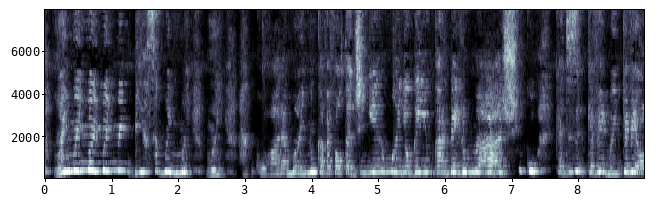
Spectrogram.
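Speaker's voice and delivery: high, eager calling for mom; boy bursting in to tell mom about the magic ram, high and eager; excited child. Acted. Boy runs home excited.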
